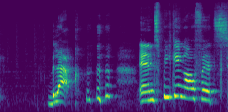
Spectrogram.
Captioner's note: giggles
